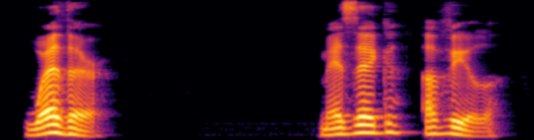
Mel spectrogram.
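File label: "weather" English, "מזג אוויר" Hebrew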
